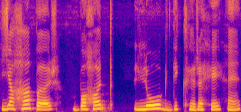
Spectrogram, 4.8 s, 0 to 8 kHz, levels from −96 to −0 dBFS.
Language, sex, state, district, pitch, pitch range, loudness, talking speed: Hindi, female, Himachal Pradesh, Shimla, 235 Hz, 215-260 Hz, -14 LUFS, 85 wpm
